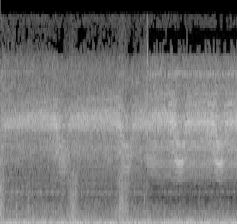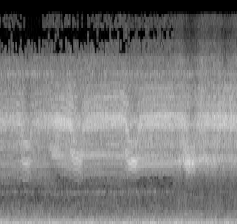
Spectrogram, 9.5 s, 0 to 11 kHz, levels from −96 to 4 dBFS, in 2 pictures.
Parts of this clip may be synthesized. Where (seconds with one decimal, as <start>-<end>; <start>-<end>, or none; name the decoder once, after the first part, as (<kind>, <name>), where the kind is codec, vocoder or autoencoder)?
8.2-9.5 (codec, SNAC)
